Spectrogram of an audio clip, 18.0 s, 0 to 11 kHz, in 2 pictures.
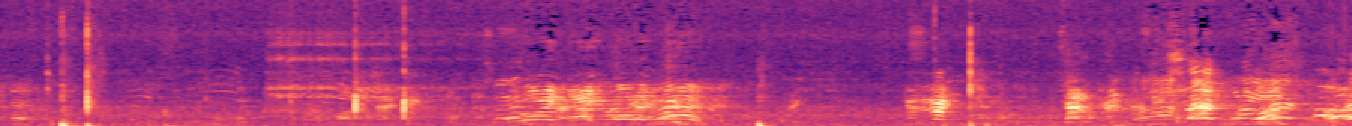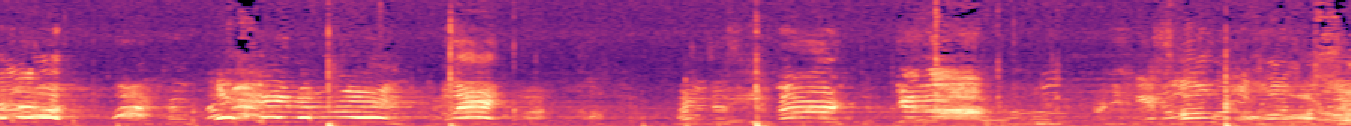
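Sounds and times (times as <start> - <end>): footballers shouting: 3.2 - 5.0, 7.0 - 18.0.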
